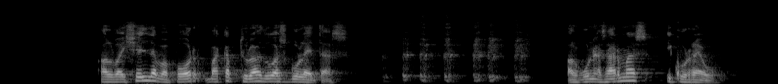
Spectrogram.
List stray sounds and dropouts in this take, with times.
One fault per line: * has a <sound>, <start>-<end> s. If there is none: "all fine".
* has a throat clearing, 3.8-5.4 s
